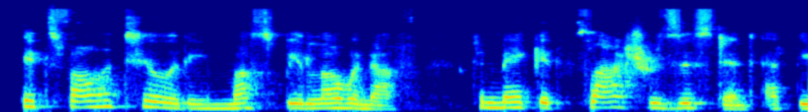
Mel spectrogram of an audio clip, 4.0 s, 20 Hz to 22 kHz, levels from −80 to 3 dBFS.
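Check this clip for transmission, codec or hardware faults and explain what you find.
Gain pumping runs throughout: the gain ducks by around 5 dB under loud speech, likely from input gain set too high into a fast limiter.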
